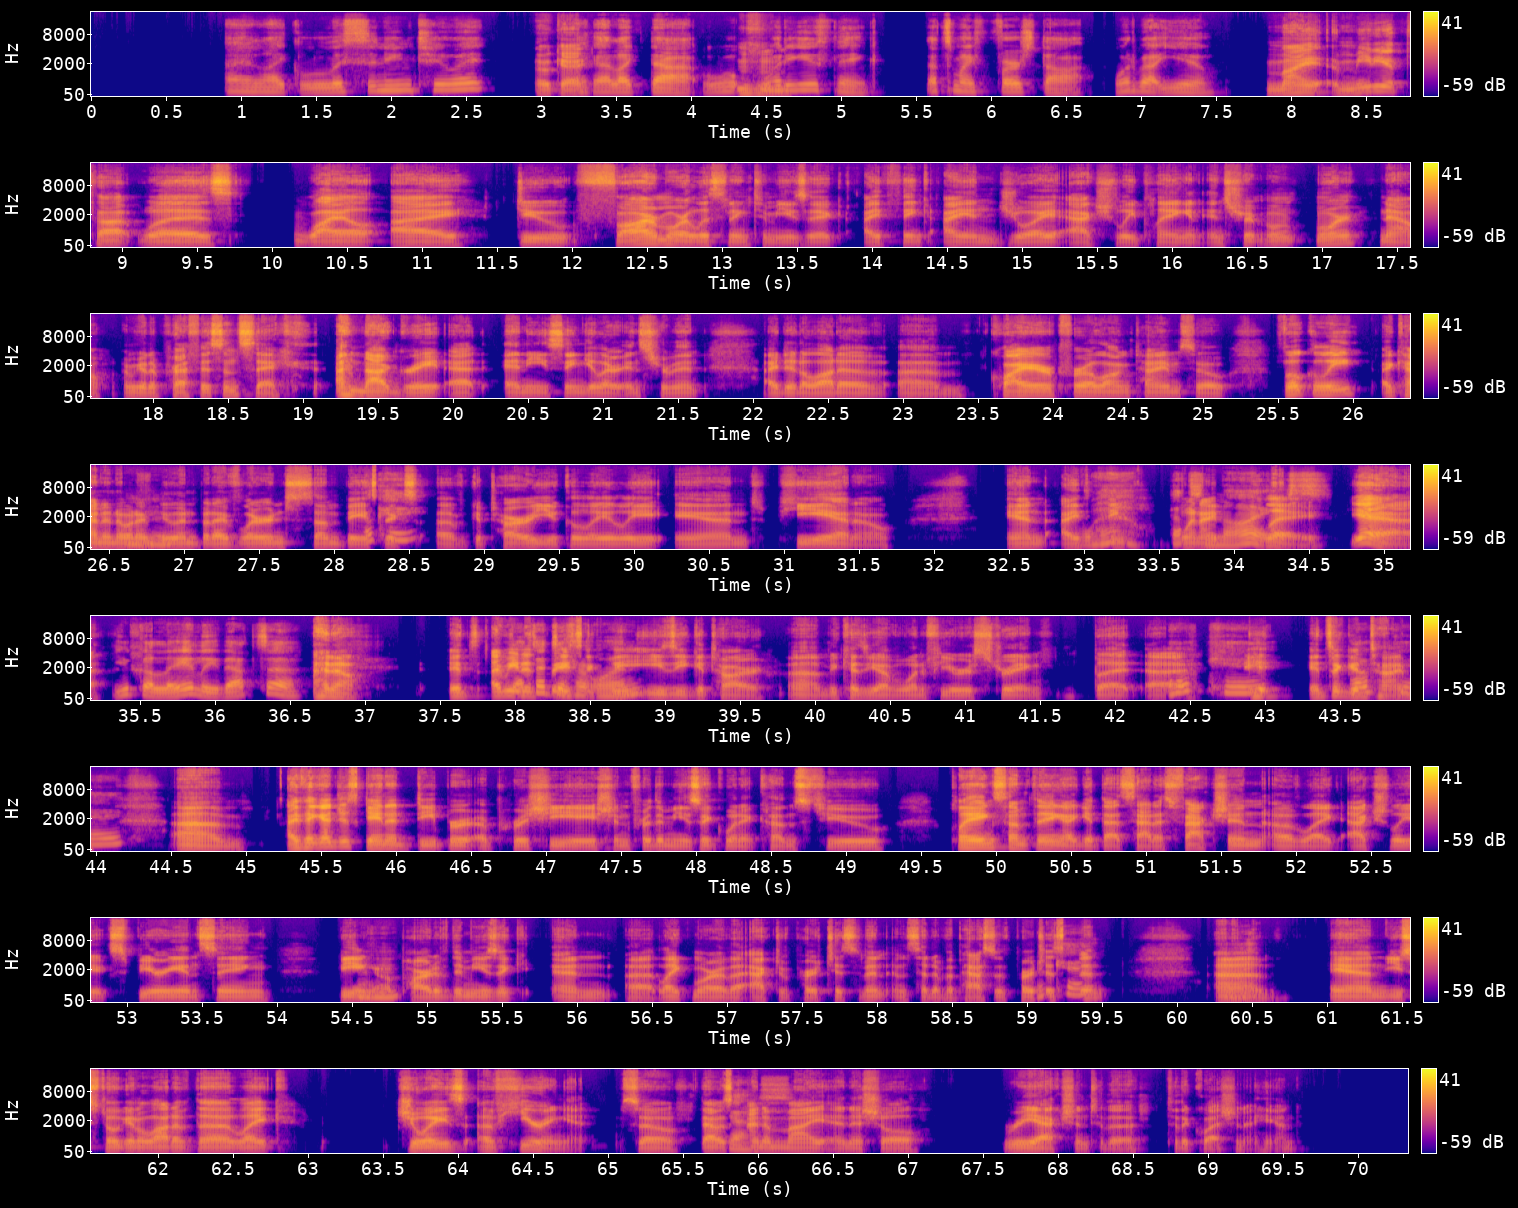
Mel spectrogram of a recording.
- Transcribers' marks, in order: stressed: "far"; chuckle
- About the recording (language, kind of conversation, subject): English, unstructured, Do you enjoy listening to music more or playing an instrument?
- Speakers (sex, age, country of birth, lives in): female, 60-64, United States, United States; male, 35-39, United States, United States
